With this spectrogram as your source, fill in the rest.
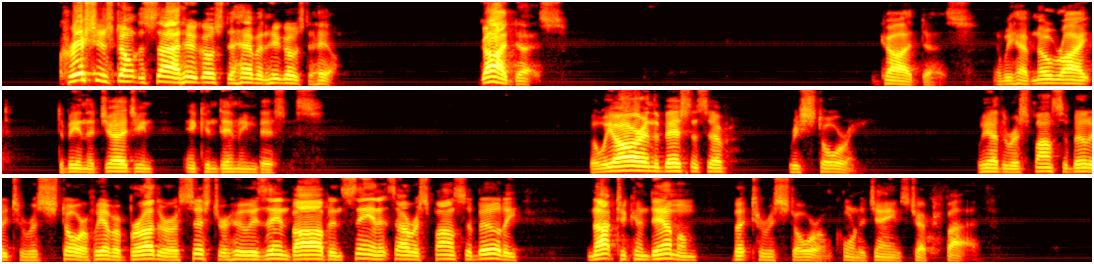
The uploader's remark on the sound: Recorded live at Freedom Fellowship Church in Tontitown, Arkansas on Sunday, February 28, 2021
